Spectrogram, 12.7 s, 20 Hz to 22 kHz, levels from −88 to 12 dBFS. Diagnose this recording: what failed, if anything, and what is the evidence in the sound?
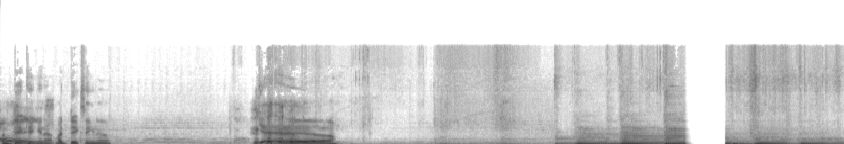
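Network stage: from 10.25 to 10.89 s the sound smears into a fading buzz, then about half a second of silence, likely a long network dropout losing roughly 0.6 s.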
